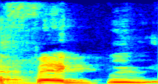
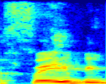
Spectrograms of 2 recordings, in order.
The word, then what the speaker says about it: Fegbu: Yeah, you know, in Igbo, the G is silent, so it's not a Fegbu, it's a Febu, but they were saying a Fegbu.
